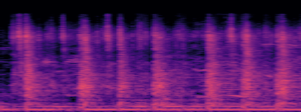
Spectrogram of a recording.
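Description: Sharp, evenly spaced beats, about three a second, over a steady low hum, with voices mixed in.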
